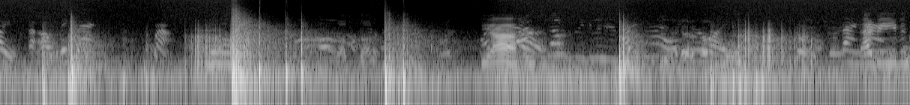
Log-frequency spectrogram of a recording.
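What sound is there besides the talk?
fireworks show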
